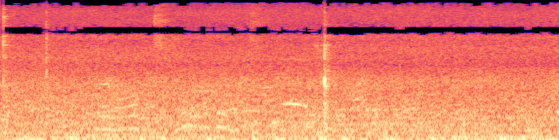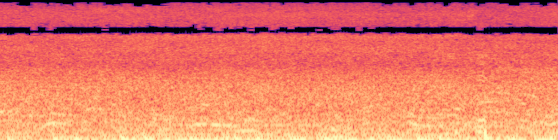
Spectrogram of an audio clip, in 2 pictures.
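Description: Low background chatter of several people over a steady rush of water from a small rock waterfall, with one sharp click about two and a half seconds in.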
